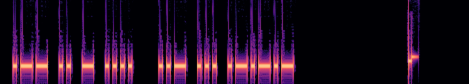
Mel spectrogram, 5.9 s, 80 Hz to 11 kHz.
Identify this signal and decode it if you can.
Morse code, heard as a keyed tone, about 25 wpm, 700 Hz. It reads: WITH US.
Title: Sentences from Top 1000 Words - Review Part 3 - 25wpm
